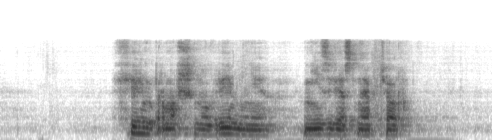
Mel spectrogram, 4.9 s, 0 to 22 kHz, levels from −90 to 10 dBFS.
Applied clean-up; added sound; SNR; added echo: neural separator model SepFormer DNS4.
